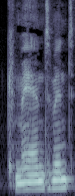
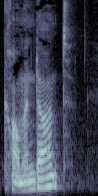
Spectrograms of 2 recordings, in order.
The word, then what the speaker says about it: commandant: saying like commandment instead of commandant. like it was in a military sci-fi thing and one of the people was a commandant and the narrator didn't know how to pronounce the word correctly and i don't oh, remember God.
